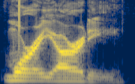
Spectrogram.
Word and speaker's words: Moriarty: The second one is going to be Colin Moriarty. Both of them have How do you spell that last name? Moriarty, like Dr. Moriarty from Sherlock Holmes.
